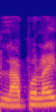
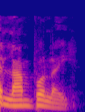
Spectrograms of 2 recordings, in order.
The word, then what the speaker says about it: लामपोलाई: तो विलेज आता है लामपोलाई। कुछ जगह मैं को साइलेंट कर देते हैं, लापोलाई भी बोल देते हैं, बाकी सही नाम है लामपोलाई।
